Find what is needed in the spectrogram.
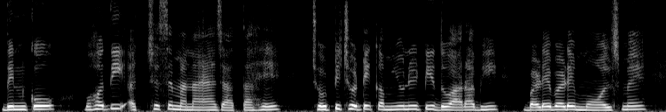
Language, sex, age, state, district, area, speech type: Hindi, female, 30-45, Madhya Pradesh, Bhopal, urban, spontaneous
